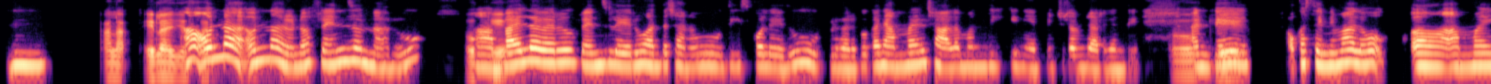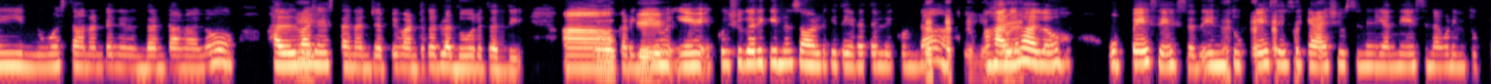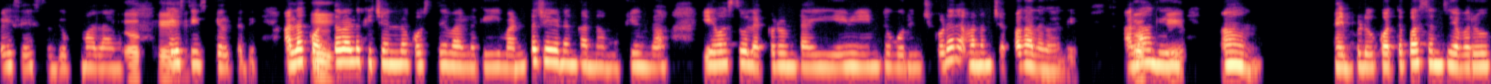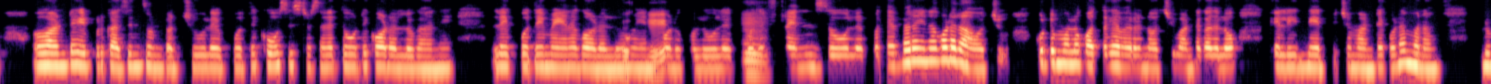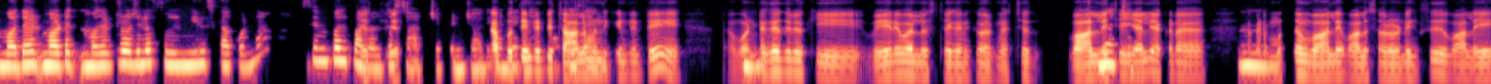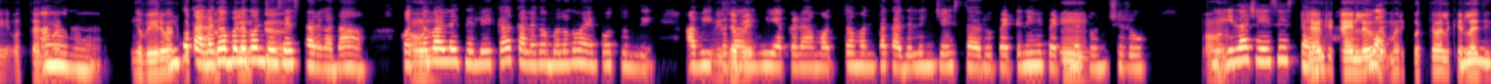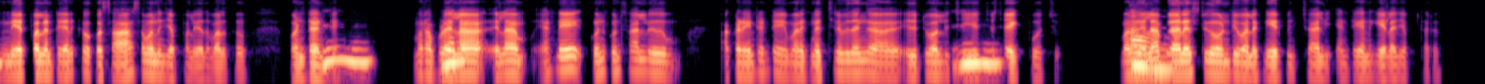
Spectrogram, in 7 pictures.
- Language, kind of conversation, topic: Telugu, podcast, కుటుంబంలో కొత్తగా చేరిన వ్యక్తికి మీరు వంట ఎలా నేర్పిస్తారు?
- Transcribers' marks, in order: in English: "ఫ్రెండ్స్"; in English: "సుగర్‌కిను సాల్ట్‌కి"; chuckle; in English: "కాష్యూస్"; laugh; in English: "కిచెన్‌లోకొస్తే"; in English: "పర్సన్స్"; in English: "కోసిస్టర్స్"; in English: "ఫ్రెండ్స్"; in English: "ఫుల్ మీల్స్"; in English: "సింపుల్"; in English: "యెస్, యెస్"; in English: "స్టార్ట్"; tapping; in English: "సరౌండింగ్స్"; in English: "బ్యాలెన్స్‌డ్‌గా"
